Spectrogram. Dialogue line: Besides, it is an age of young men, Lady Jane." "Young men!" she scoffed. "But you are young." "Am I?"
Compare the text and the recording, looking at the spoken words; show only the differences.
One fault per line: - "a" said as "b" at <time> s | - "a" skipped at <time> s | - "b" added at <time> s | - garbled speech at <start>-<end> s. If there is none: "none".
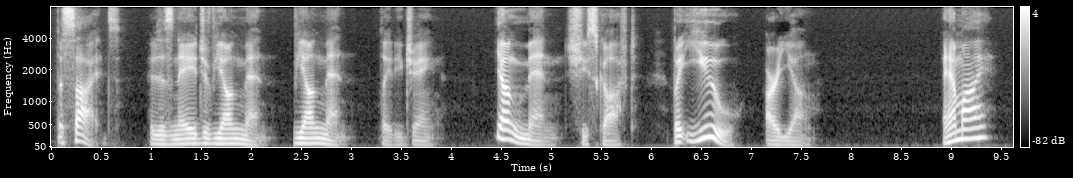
- "young men" added at 2.5 s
